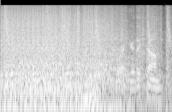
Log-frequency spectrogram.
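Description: Gunfire blasts loudly and rapidly.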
